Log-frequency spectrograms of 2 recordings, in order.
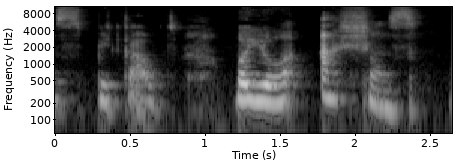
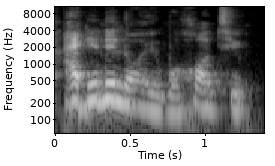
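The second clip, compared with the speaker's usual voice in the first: louder, harsh yelled apology; screamed; 9 dB louder than usual. Retold or imitated. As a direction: shout the apology angrily. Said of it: "if you have screamed".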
